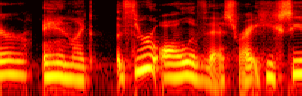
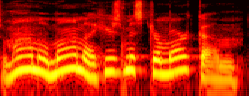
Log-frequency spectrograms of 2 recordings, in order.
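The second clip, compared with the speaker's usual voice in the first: put-on child calling out; 6 semitones higher than usual. A narrator's reading. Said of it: "Arthur call out to him".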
